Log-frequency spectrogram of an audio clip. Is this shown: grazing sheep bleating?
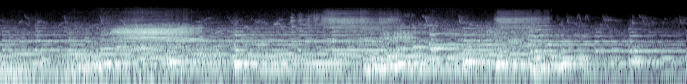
yes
